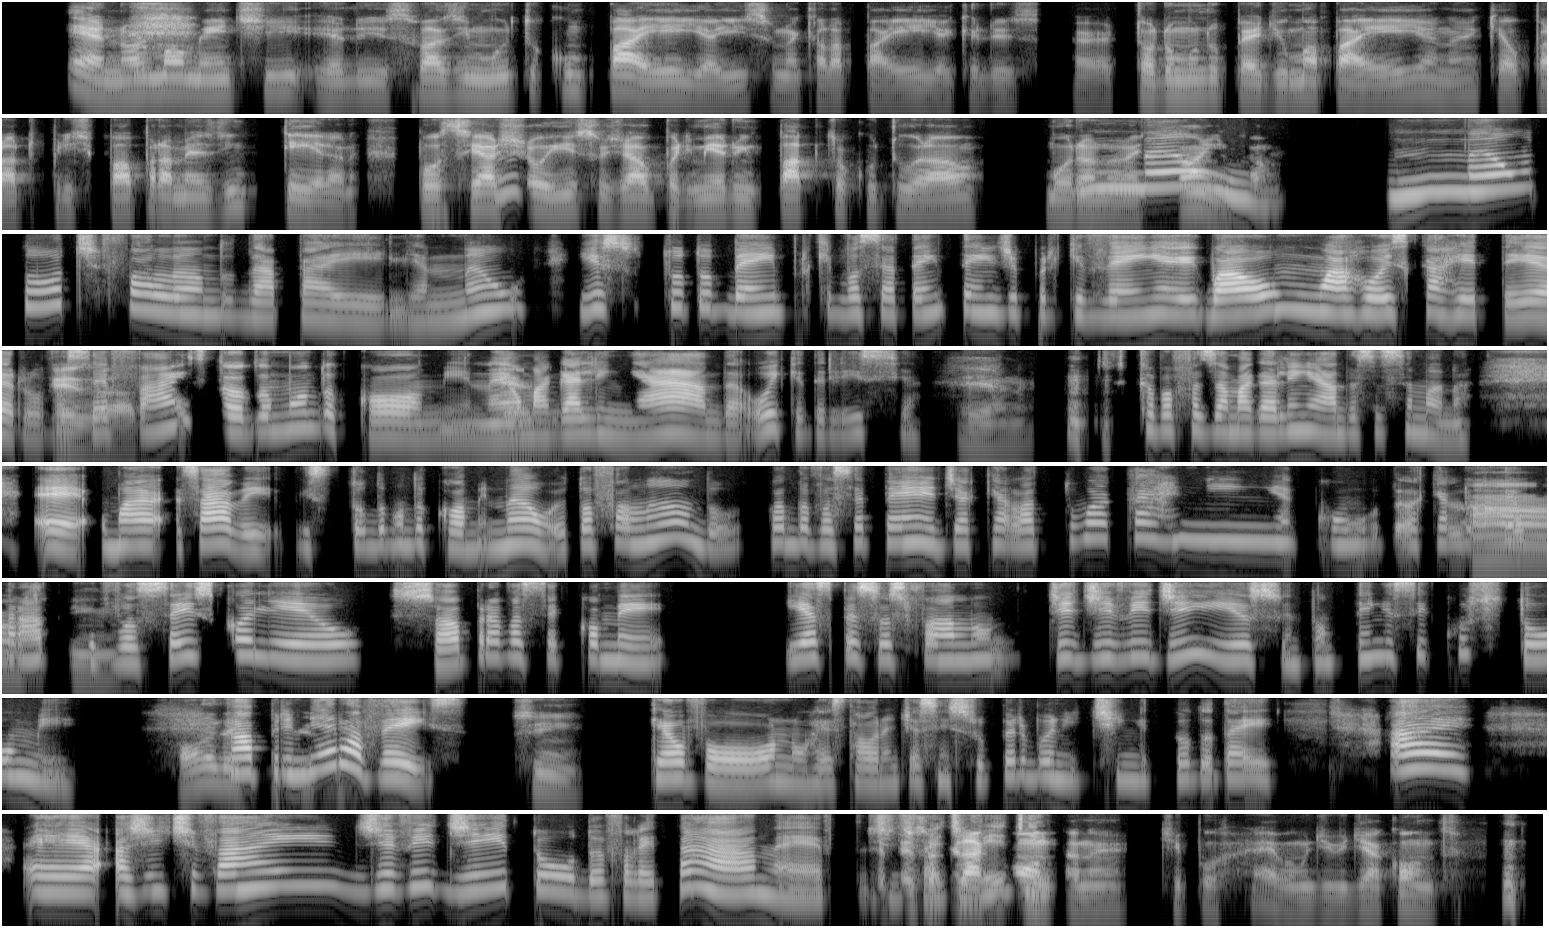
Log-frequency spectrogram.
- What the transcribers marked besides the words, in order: laugh; chuckle
- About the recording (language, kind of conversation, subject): Portuguese, podcast, Como a comida influenciou sua adaptação cultural?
